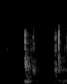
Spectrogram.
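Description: Two quick bursts of typing on a computer keyboard, close and clear, each a short cluster of clicky keystrokes separated by brief silence.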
